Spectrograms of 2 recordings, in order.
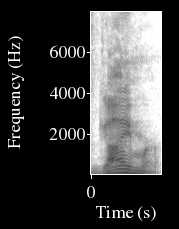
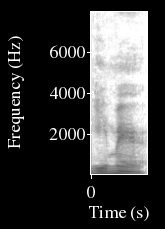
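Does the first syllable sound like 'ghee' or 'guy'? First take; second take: guy; ghee. First: The first syllable sounds like 'guy'. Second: The first syllable sounds like 'ghee'. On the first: This is the speaker's habitual way of saying it. The speaker calls it wrong. "you'll probably hear me pronounce this as Guymer" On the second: This is the correct way of saying it. The speaker calls it right. "I believe it is correctly pronounced as Saint Guimer"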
